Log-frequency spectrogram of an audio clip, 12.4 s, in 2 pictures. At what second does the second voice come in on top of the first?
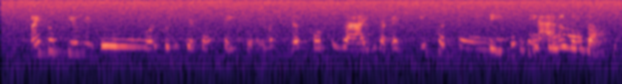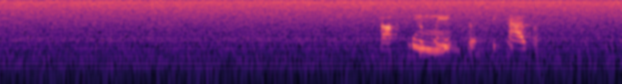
4.9 s

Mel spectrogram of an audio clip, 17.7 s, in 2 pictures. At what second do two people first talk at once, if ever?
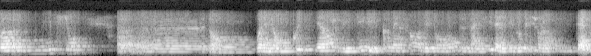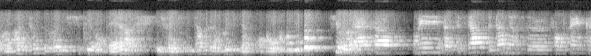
none

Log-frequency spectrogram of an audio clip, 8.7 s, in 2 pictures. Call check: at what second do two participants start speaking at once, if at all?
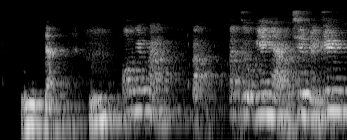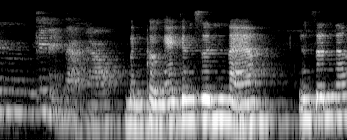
none

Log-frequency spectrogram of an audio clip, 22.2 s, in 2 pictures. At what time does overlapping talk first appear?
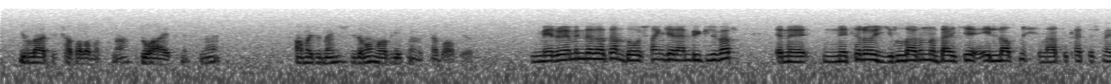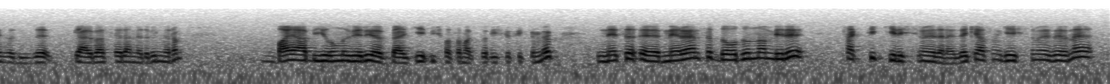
none

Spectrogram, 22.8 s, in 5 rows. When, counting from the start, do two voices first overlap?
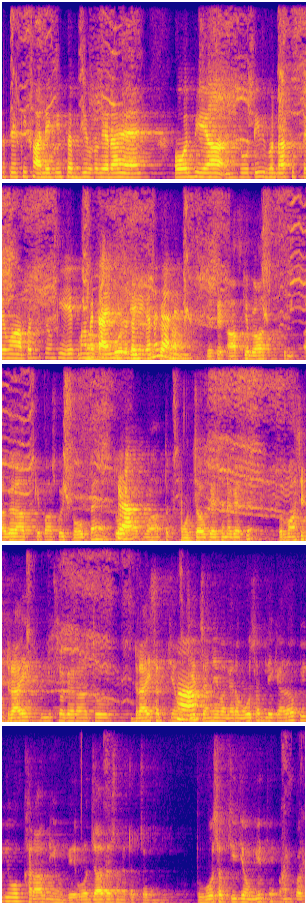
5.8 s

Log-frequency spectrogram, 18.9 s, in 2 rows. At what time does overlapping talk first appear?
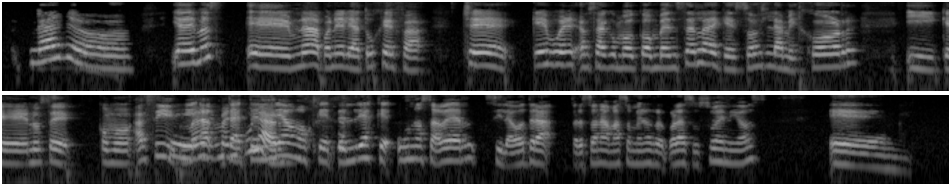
11.2 s

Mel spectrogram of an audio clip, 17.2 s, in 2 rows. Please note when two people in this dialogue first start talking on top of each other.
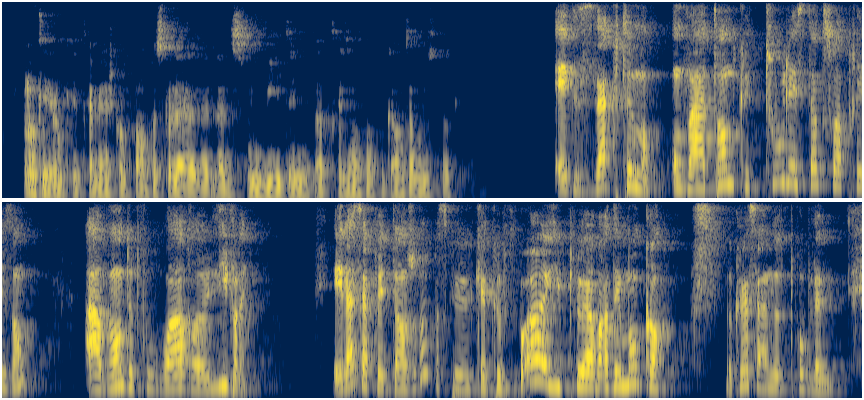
none

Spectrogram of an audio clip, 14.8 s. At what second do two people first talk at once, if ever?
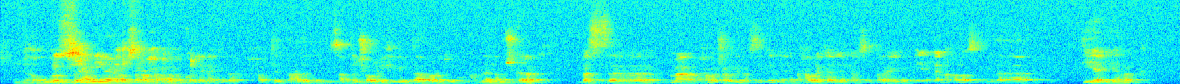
0.5 s

